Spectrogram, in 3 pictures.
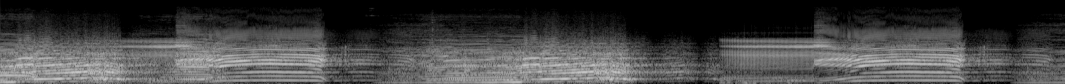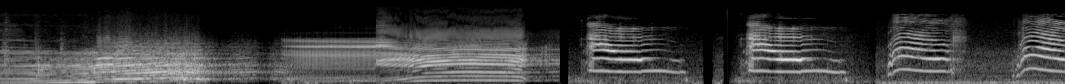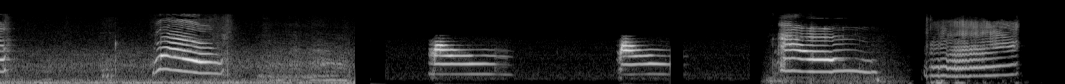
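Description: Cattle mooing: a run of long, low moos. In the second half they give way to a series of shorter, higher-pitched calls that fall in pitch, and then a few brief, clipped calls near the end.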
